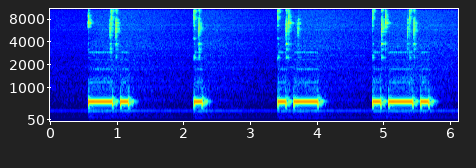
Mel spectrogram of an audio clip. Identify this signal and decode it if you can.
Morse code, heard as a keyed tone, about 10 wpm, spaced as for 6 wpm, 580 Hz. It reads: NEAR
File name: 2of5-words-1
